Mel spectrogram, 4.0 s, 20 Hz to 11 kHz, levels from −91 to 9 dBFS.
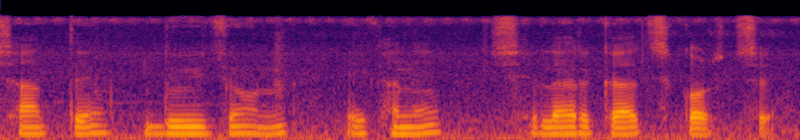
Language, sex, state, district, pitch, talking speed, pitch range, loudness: Bengali, male, Tripura, West Tripura, 120 Hz, 90 wpm, 120-125 Hz, -19 LUFS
